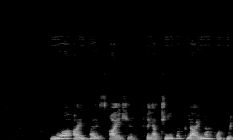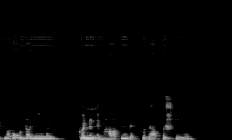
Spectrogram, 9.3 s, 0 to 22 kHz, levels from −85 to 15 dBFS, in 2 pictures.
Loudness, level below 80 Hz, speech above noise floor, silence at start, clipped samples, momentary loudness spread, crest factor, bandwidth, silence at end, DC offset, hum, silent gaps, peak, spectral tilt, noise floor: -17 LUFS; -64 dBFS; 69 dB; 1 s; under 0.1%; 13 LU; 16 dB; 6 kHz; 0.8 s; under 0.1%; none; 6.12-6.18 s; -2 dBFS; -8.5 dB/octave; -85 dBFS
